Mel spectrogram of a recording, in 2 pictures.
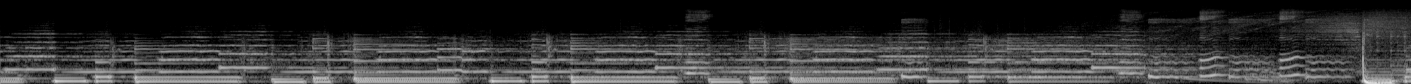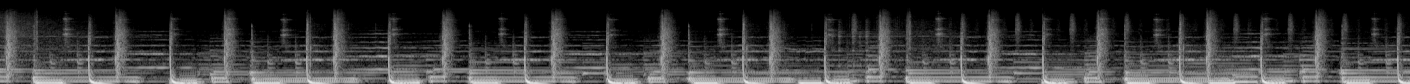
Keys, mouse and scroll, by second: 1.9-2.6 typing, 2.1 click, 3.5 click, 6.0 click, 10.3 click, 13.7 click, 14.5 click, 16.8 click, 17.4 2, 17.5 Return, 20.1 click, 21.5 click, 22.5 click, 23.4 click, 27.3 right click, 27.4 click.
